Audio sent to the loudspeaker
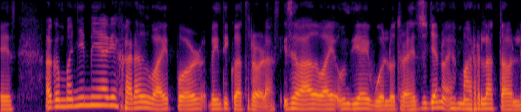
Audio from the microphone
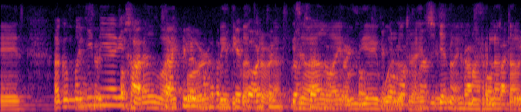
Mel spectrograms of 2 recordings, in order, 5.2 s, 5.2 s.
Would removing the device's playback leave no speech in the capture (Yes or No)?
No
